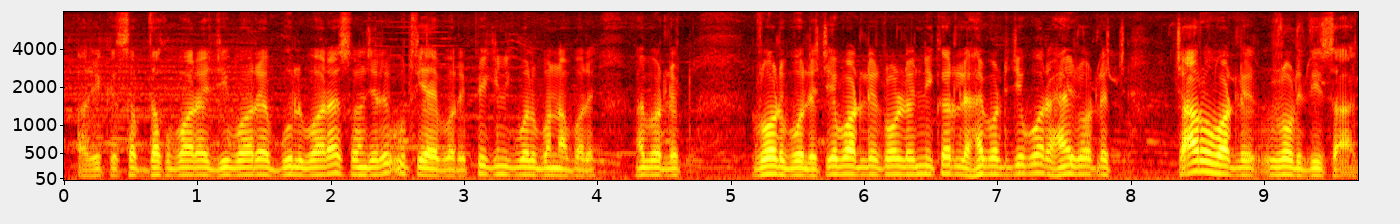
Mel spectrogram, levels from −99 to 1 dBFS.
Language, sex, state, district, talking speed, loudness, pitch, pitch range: Halbi, male, Chhattisgarh, Bastar, 230 wpm, -23 LUFS, 130 Hz, 120-140 Hz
